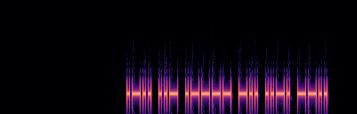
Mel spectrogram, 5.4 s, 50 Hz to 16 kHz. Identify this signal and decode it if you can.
Morse code, heard as a keyed tone, about 30 wpm, 700 Hz. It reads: LU1DFZ
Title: DXCC-100 Call Signs - 6 Characters - Repeated 2x - 30wpm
